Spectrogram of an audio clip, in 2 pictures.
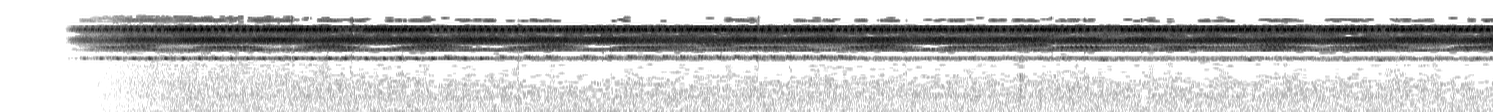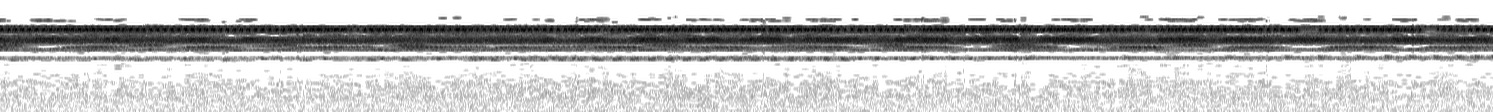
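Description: Night chorus of crickets and other insects: several steady high-pitched trills at different pitches, one of them pulsing, over a faint low hiss. It fades in within the first second.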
